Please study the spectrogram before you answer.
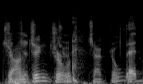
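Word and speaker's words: Jahangir: Okay, it's that Janjig. That's how it's pronounced.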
